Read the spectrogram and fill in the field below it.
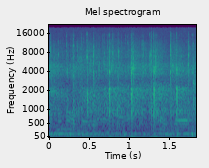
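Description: An audience applauds as a young broadcaster is introduced, in a steady, dense wash of clapping that holds at an even level for the whole stretch, with a low hum and faint crowd murmur underneath.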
